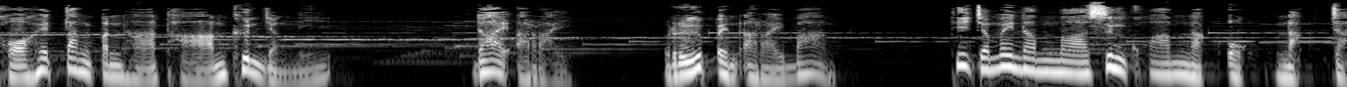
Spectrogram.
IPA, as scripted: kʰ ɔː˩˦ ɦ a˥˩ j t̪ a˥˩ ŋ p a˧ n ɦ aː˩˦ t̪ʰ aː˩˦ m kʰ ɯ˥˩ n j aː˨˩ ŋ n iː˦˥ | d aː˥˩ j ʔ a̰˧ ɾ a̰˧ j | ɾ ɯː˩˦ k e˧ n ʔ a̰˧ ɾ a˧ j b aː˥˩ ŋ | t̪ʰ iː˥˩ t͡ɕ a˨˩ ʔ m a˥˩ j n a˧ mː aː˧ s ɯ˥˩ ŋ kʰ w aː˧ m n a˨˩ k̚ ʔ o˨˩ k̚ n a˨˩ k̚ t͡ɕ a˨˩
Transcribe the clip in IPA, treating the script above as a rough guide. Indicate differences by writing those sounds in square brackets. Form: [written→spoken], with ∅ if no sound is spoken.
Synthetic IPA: kʰ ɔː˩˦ ɦ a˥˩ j t̪ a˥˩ ŋ p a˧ n ɦ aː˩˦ t̪ʰ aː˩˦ m kʰ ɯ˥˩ n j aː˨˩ ŋ n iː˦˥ | d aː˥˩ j ʔ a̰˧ ɾ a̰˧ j | ɾ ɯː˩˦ [k→p] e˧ n ʔ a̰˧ ɾ a˧ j b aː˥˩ ŋ | t̪ʰ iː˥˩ t͡ɕ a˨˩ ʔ m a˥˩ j n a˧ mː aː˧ s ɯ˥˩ ŋ kʰ w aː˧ m n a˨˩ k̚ ʔ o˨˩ k̚ n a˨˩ k̚ t͡ɕ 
